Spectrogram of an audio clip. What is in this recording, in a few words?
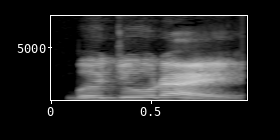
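"berjurai", Malay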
